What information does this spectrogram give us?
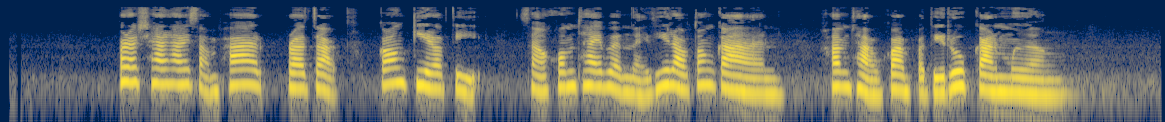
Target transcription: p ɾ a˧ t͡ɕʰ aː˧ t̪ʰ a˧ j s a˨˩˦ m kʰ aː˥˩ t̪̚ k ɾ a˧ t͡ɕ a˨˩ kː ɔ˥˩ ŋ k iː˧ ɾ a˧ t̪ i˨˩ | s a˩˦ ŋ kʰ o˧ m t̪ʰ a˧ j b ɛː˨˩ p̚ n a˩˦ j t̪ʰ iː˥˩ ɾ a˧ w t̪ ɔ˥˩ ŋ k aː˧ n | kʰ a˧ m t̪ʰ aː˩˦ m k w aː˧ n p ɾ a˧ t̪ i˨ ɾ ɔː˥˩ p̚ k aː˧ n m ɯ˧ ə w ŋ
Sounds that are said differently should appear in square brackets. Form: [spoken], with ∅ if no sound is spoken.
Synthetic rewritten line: p ɾ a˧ t͡ɕʰ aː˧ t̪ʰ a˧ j s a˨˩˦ m [pʰ] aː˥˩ t̪̚ [p] ɾ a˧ t͡ɕ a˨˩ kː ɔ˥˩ ŋ k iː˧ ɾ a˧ t̪ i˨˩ | s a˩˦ ŋ kʰ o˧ m t̪ʰ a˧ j b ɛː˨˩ p̚ n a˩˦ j t̪ʰ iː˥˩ ɾ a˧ w t̪ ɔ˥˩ ŋ k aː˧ n | kʰ a˧ m t̪ʰ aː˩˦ m k w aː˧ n p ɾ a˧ t̪ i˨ ɾ [uː˥˩] p̚ k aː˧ n m ɯ˧ ə [∅] ŋ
